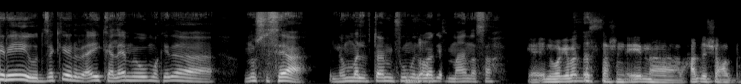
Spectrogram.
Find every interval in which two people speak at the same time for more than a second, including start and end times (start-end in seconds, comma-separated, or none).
none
